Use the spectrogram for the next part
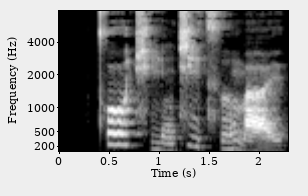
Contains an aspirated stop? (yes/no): yes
